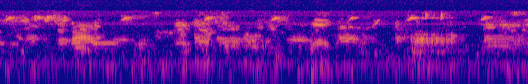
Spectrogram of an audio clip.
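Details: Wintering greylag goose flock flying in to land on a lagoon in Doñana's marshland, Spain, in early morning light; dense, continuous chorus of harsh honks from many birds, with thin high bird notes mixed in.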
